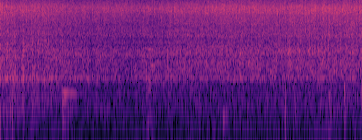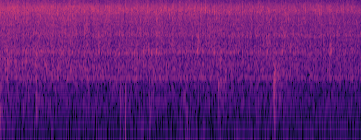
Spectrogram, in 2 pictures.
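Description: Potatoes fry in hot oil with a dense, continuous sizzle that stays loud and even throughout, dotted with small pops and crackles, no voices.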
